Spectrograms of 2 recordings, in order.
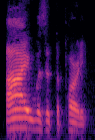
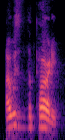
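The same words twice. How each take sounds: First: The stress is on the word I. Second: The stress is on the word party.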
